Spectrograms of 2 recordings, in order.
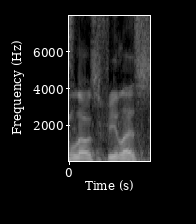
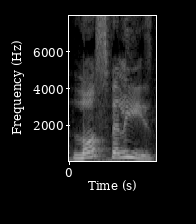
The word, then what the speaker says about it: Los Feliz: right here not anyway your lows Feliz its Los Feliz that's how you say it but Anglo Phyllis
